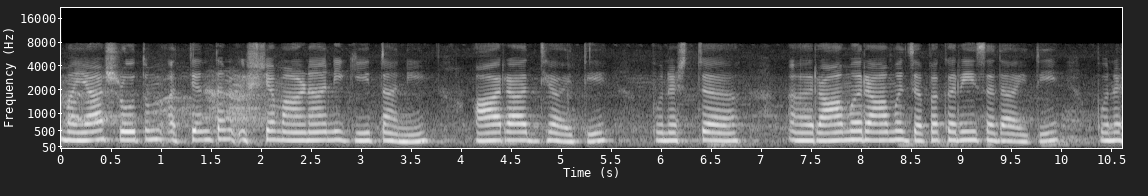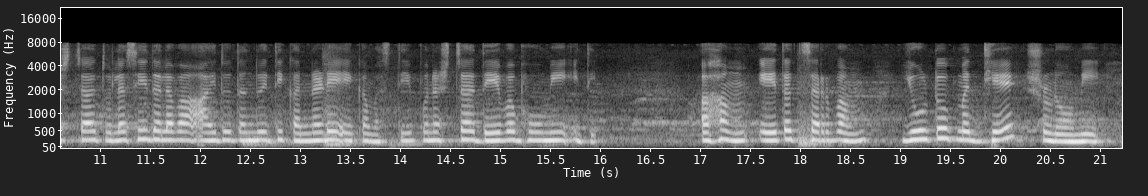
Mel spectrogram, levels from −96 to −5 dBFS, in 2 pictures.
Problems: background sounds at intervals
